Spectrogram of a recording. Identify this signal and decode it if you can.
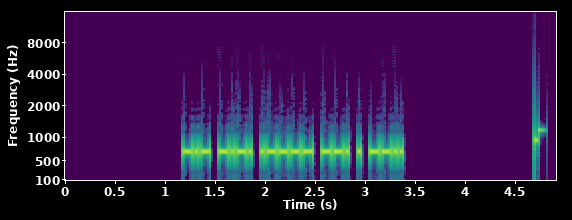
Morse code, heard as a keyed tone, about 40 wpm, 700 Hz. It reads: KC1GEZ
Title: USA Call Signs - 6 Characters - 2x Character Spacing - 40wpm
